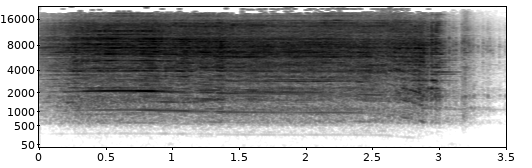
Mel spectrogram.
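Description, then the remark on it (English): A table saw in a barn rips through wood in a loud, steady, harsh buzz for about three seconds. Then it is switched off, and the motor's hum drops in pitch and winds down to silence. “He suddenly turned the saw off and walked over to his new ghetto blaster.”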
